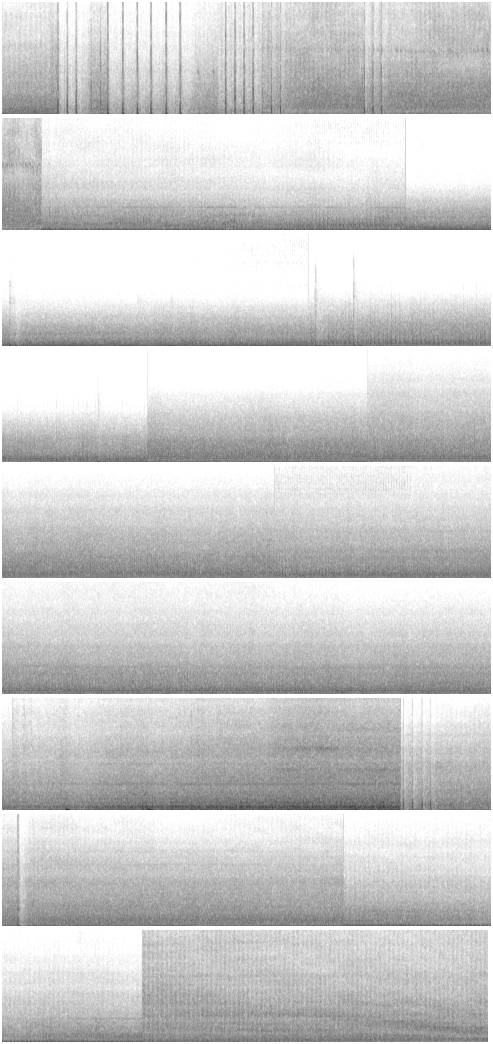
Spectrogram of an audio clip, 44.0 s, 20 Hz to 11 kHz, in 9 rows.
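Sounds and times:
hovercraft turbines roaring: 0.0s - 43.9s
heavy low engine rumble: 29.4s - 43.9s.

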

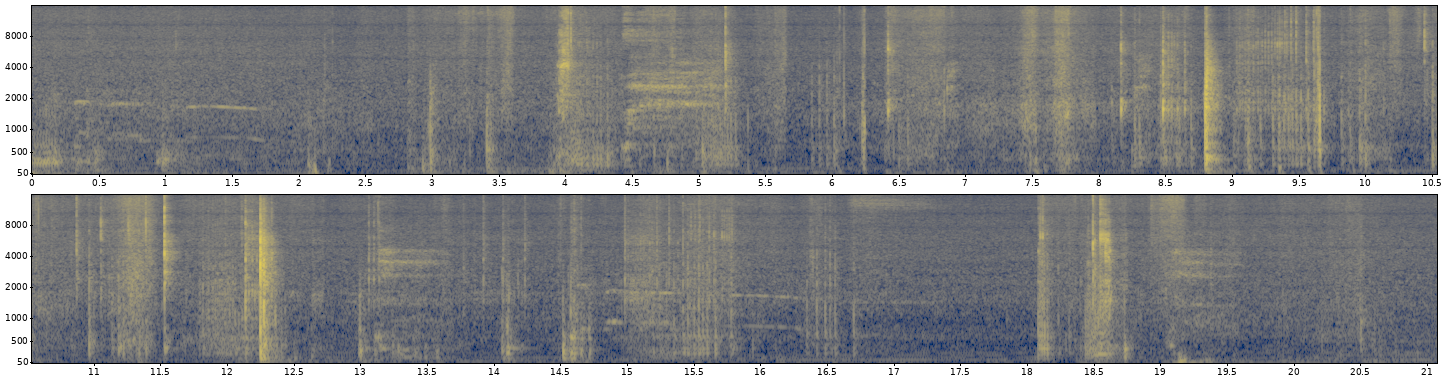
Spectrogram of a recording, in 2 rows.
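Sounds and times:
shoes and clothing rustling: 0.0s - 16.8s.

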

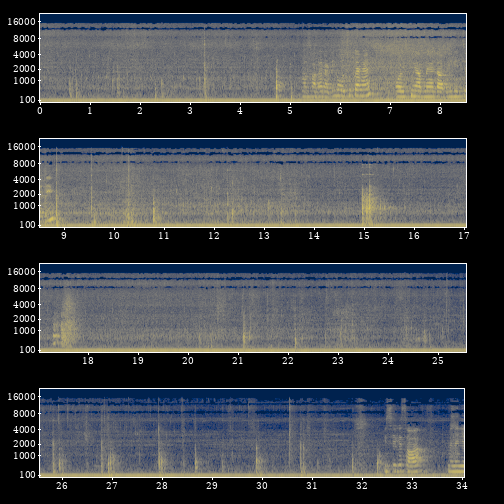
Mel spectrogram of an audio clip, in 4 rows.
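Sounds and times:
wooden spoon stirring in pot: 0.0s - 14.0s, 20.1s - 32.5s.

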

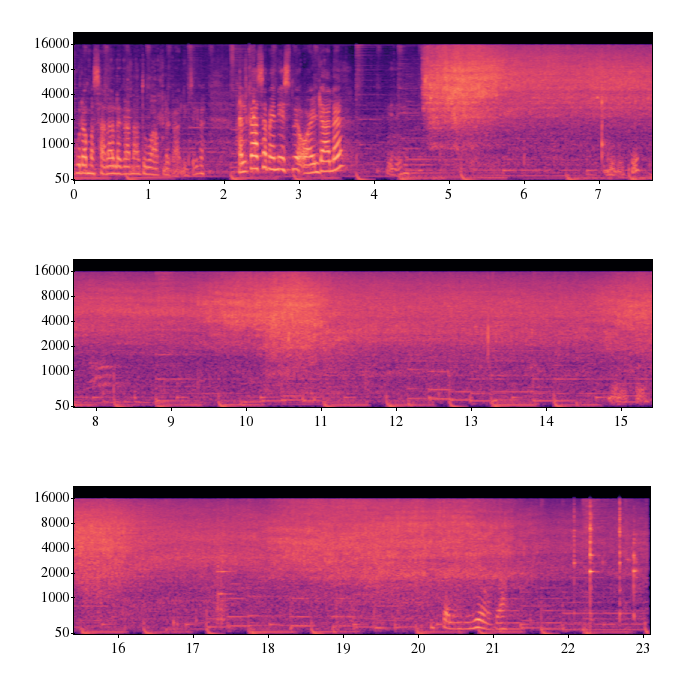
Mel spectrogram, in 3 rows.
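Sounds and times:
chicken sizzling in hot oil: 4.7s - 23.0s.

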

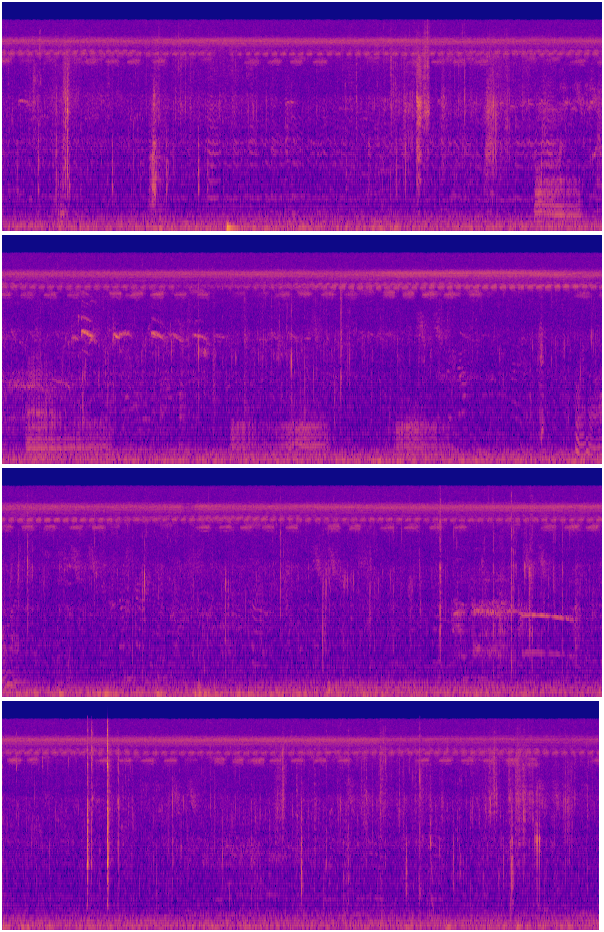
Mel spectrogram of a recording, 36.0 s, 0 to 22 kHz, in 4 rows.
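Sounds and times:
rooster crowing: 8.8s - 10.5s, 24.8s - 26.7s.

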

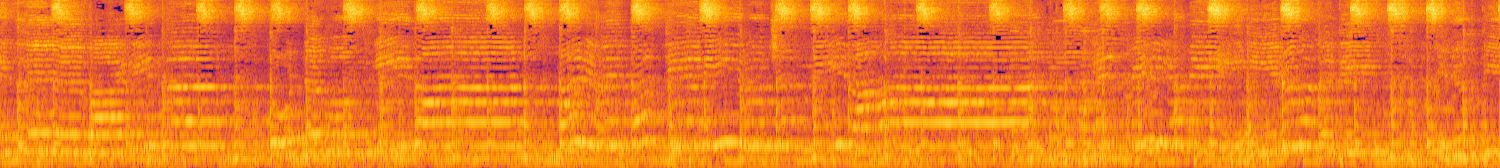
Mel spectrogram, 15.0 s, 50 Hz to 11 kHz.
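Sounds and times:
high percussion beat: 0.0s - 15.0s
woman singing into microphone: 0.0s - 15.0s.

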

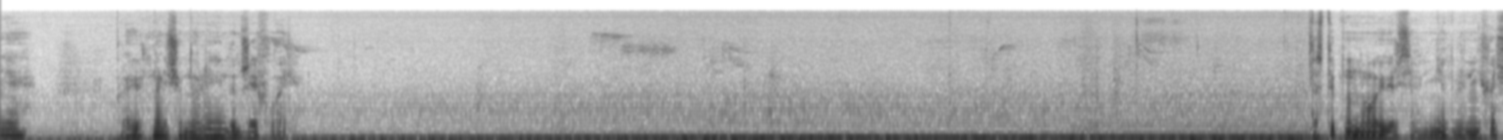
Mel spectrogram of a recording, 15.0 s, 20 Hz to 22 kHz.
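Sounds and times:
motor humming: 0.0s - 15.0s.

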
